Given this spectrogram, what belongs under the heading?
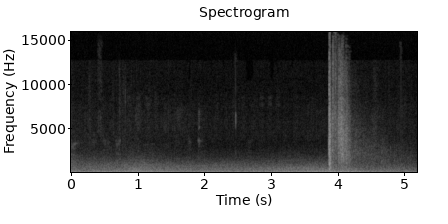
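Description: A mortar round lands nearby in the Arma 3 military simulation, a single sharp distant crack followed by a short low rumble, rising over a steady background drone and wind.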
